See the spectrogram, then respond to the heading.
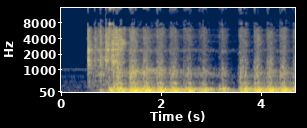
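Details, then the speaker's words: Monte Carlo with rebuilt LS engine, first fire-up, weak battery, exhaust flame, map sensors not yet hooked up: fires abruptly, then slow uneven lumpy chop about four beats a second before picking up, later dies. Rough idle; needs fine tuning. "Because when I first cranked it up, you heard how it was slow, like chopping, and then it started like it picked up a lot."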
